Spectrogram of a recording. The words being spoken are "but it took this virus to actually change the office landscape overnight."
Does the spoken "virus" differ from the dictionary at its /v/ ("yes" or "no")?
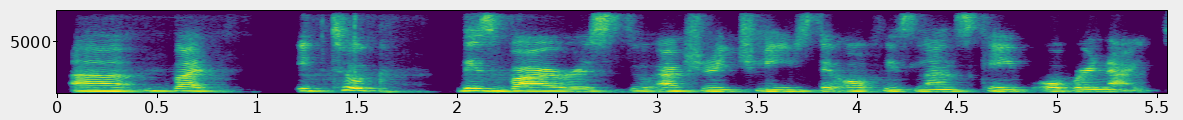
no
